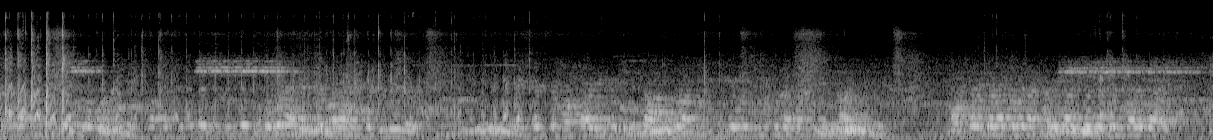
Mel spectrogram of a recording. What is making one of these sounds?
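Pigeon wings flap as birds take off and land.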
